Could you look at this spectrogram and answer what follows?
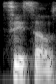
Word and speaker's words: CISO: CISO sounds like the best one.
